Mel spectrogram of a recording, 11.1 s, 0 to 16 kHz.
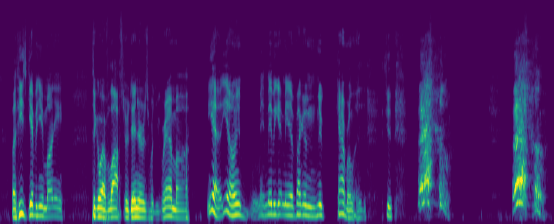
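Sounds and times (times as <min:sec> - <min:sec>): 
speech: 0:00.2 - 0:08.6, 0:10.2 - 0:11.0
loud strongly voiced sneezes: 0:08.4 - 0:09.1, 0:10.3 - 0:11.0.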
